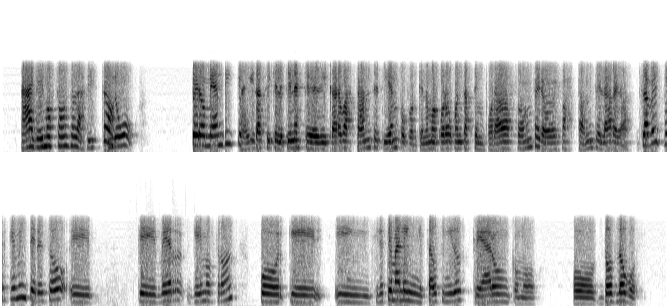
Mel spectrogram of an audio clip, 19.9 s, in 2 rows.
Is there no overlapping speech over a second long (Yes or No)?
Yes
